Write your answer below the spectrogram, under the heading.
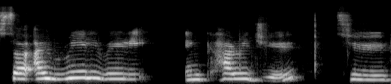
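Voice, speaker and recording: Speaking at a very slow pace, a woman with a South African accent uses a high pitch and lively intonation. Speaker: English teacher. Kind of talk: live online lesson. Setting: livestream.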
